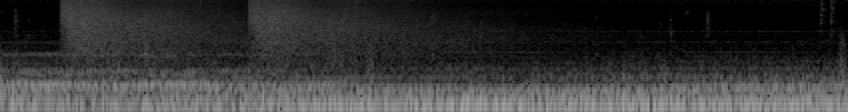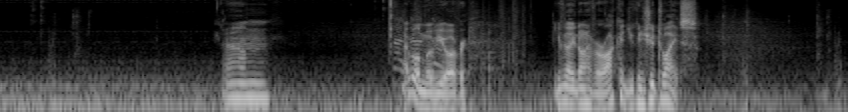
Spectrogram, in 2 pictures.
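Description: A low, steady electric hum drones from a glowing portal.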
